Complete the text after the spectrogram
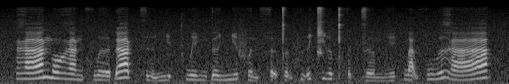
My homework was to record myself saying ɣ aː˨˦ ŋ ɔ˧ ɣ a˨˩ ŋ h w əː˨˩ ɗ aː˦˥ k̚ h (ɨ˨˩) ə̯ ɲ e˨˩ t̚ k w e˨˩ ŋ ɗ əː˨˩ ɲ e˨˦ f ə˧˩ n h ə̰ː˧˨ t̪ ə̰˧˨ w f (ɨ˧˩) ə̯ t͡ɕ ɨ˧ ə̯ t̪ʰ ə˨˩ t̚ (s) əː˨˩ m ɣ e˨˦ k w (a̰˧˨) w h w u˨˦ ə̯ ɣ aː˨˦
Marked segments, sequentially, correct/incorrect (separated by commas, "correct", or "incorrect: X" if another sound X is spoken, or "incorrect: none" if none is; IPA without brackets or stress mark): incorrect: ɨ˧˩, incorrect: ɨ̰˧˥, incorrect: z, correct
